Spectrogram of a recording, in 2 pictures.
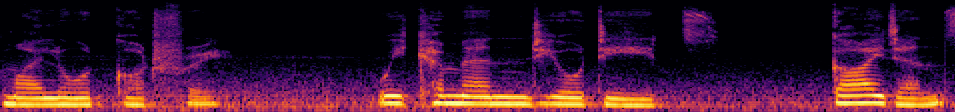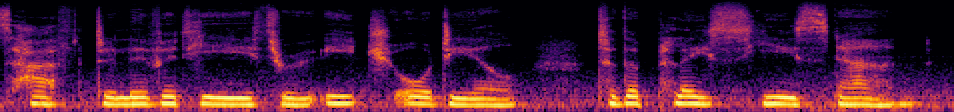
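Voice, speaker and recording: Slow, hushed, solemn maiden guide. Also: female voice. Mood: reverent. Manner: measured, solemn, restrained. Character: solemn young maiden guide, quiet, mysterious, resolute. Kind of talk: hushed, formal fantasy game acting. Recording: loud rumbling background noise.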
